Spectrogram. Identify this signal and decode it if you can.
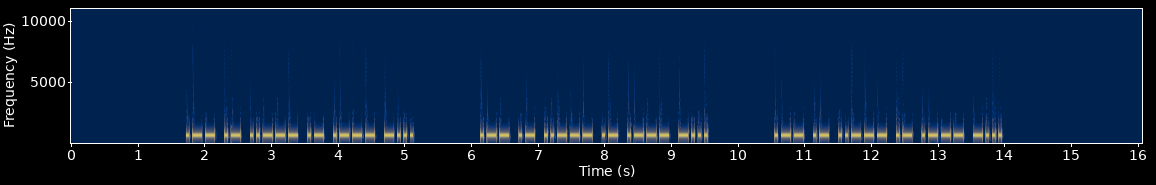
Morse code, heard as a keyed tone, about 25 wpm, 700 Hz. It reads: WA2AJB WA2AJB WA2AJB
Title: USA Call Signs - 6 Characters - Repeated 3x - 25wpm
